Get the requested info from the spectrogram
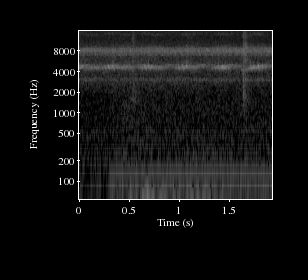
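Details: Repetitive cricket chirping: a shrill, unbroken high trill with regular brighter pulses roughly every half second, a faint low hum underneath and a couple of brief soft clicks.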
